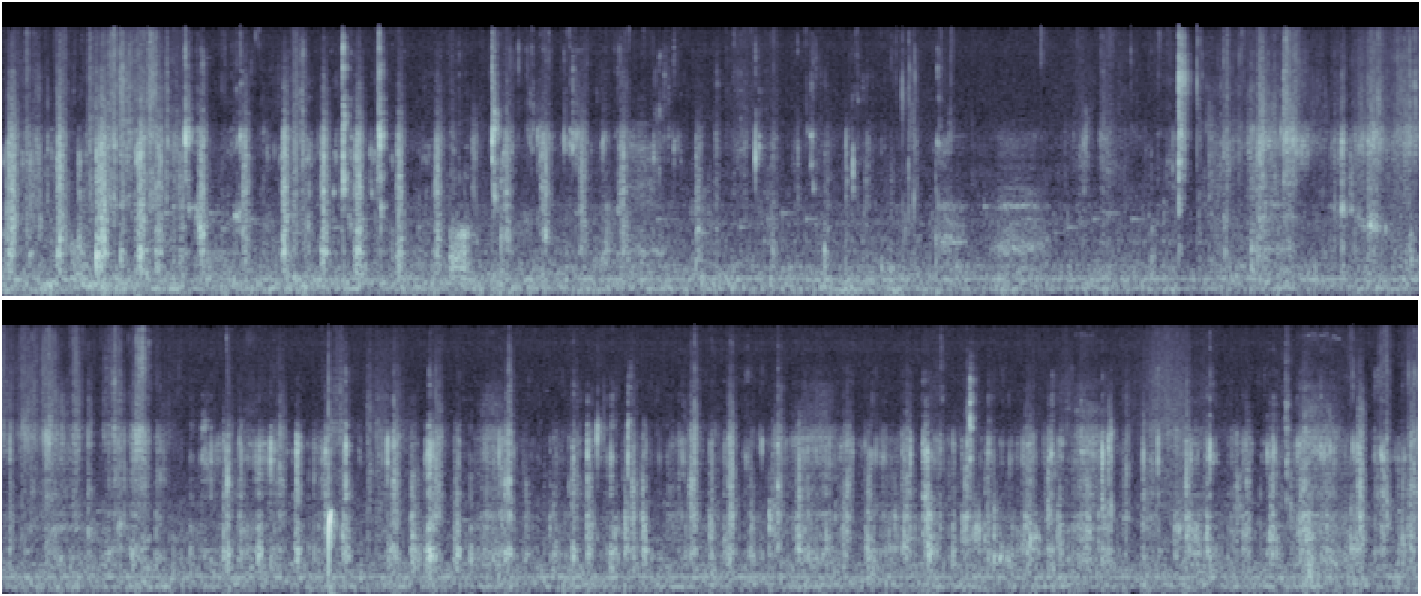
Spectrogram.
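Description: Close-miked chewing and crunching of raw green chili pepper and a perilla-leaf wrap, with many quick wet mouth smacks and clicks.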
